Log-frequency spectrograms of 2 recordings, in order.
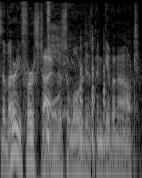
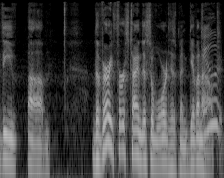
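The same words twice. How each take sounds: First: It is said in a put-on, imitated voice. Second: It is said in the speaker's natural voice. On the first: The caller's words are being acted out. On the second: The speaker is retelling the call.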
